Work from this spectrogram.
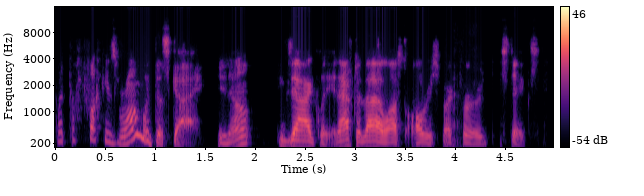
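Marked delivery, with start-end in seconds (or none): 0.0-1.4 high-pitched incredulous question; mock disbelief. Onlooker reacting to a lost adult's panic, incredulous. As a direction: play a baffled onlooker, pitched up.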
